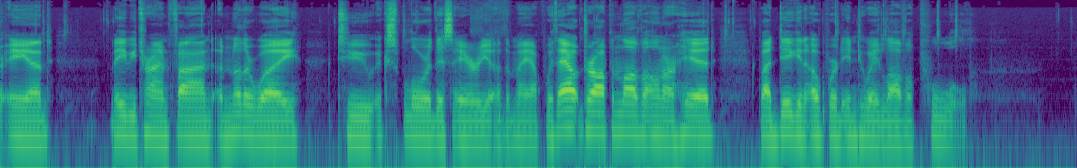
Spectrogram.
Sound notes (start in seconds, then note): none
